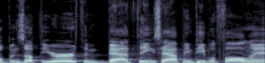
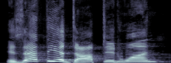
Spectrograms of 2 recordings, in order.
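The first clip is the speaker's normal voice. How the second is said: higher, rising question as the relative; pointed retold question; 6 semitones higher, 4 dB louder than usual. Relative asks about the child running through the kitchen, pointed question. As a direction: imitate a relative asking aloud, pitched up.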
